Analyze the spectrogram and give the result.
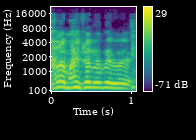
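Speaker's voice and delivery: rattled off far too quickly. Speaker demonstrating how people rush their introductions, talking far too quickly. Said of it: "they'll talk far too quickly".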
